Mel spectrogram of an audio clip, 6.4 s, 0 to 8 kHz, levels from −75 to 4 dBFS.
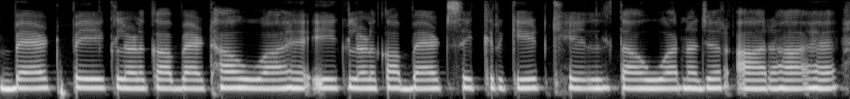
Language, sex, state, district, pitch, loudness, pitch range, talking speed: Hindi, female, Jharkhand, Deoghar, 230 Hz, -12 LUFS, 225-235 Hz, 170 wpm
